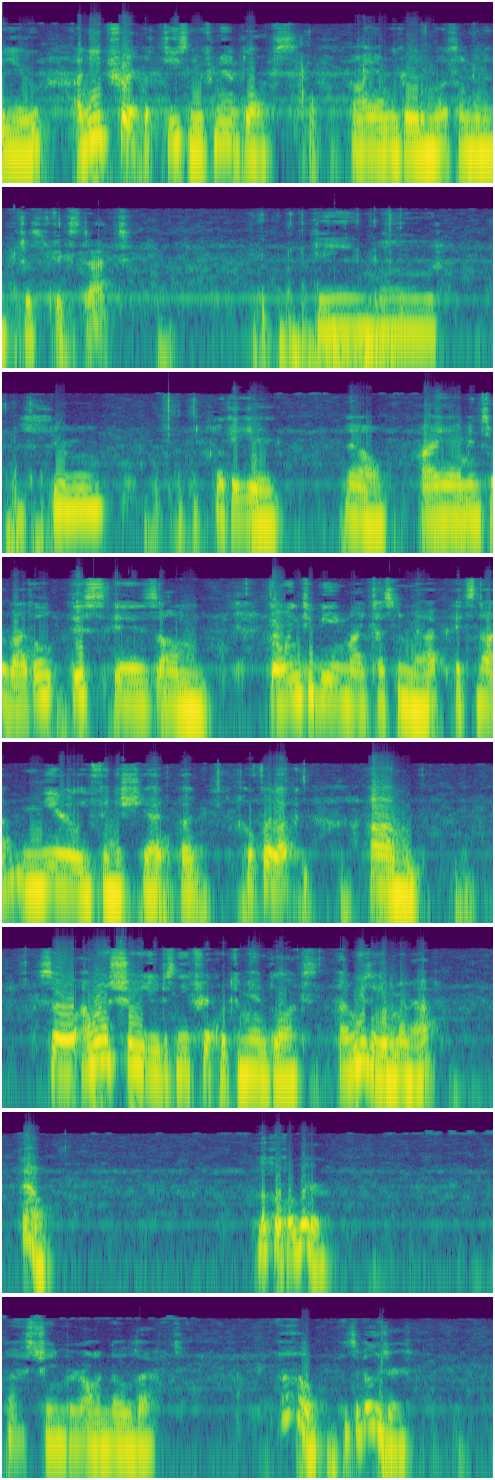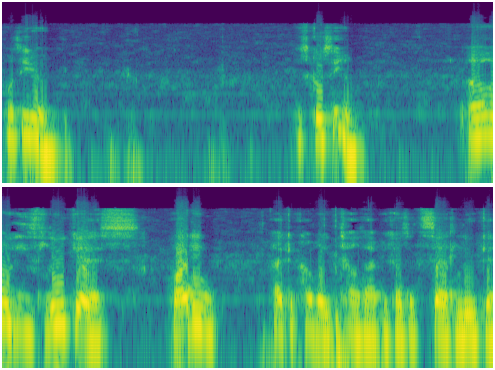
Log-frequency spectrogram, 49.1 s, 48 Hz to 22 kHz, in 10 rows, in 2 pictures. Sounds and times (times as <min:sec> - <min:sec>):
Speech: 0:00.0 - 0:30.1, 0:32.0 - 0:32.9, 0:34.4 - 0:36.3, 0:37.0 - 0:38.7, 0:39.3 - 0:40.7, 0:42.2 - 0:43.0, 0:43.8 - 0:49.1.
